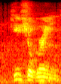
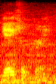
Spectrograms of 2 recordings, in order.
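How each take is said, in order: First: The first syllable does not sound like 'gay'. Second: The first syllable sounds like 'gay'. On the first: The speaker calls it right. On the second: The speaker calls it wrong.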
